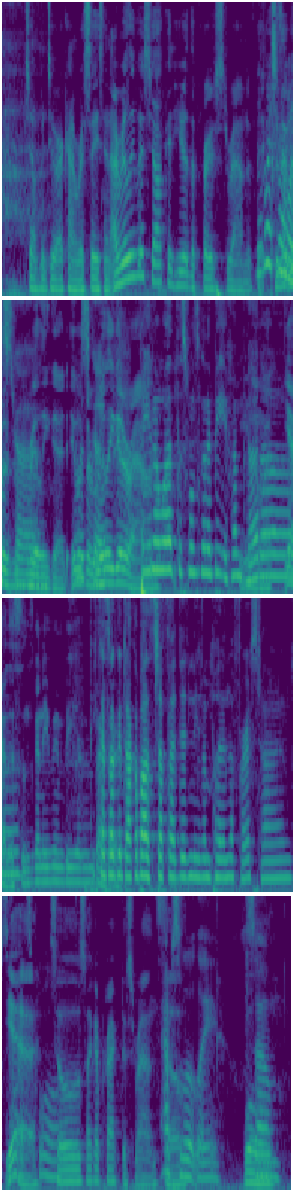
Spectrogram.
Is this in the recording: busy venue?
no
